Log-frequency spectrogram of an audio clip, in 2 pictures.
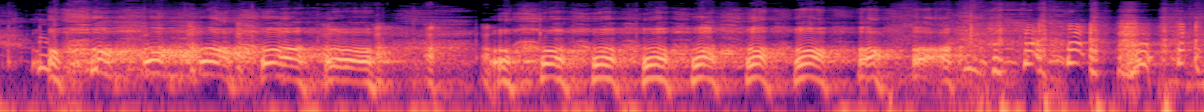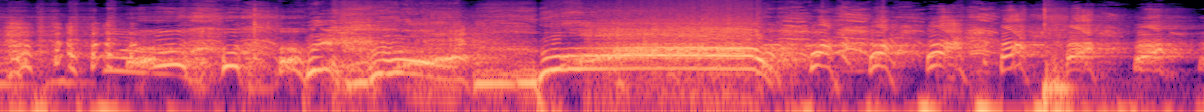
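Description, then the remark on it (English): A loud fit of coughing tangled with wheezy laughter, rapid repeated bursts that build into a harsh, strained hack near the end. “Fuck this cough.”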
